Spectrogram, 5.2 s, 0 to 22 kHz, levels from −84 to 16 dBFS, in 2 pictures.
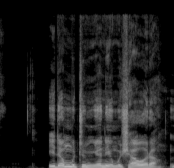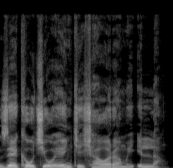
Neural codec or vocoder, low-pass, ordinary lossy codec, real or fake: none; none; none; real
